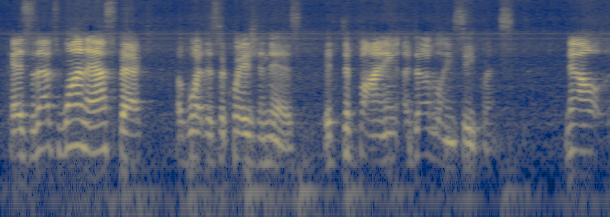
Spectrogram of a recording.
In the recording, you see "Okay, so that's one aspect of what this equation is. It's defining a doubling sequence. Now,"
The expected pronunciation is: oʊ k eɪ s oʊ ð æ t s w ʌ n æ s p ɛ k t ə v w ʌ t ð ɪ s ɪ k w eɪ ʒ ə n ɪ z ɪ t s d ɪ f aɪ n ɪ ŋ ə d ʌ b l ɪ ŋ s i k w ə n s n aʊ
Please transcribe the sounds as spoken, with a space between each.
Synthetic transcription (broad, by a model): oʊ k eɪ s oʊ ð æ t s w ʌ n æ s p ɛ k t ə v w ʌ t ð ɪ s ɪ k w eɪ ʒ ə n ɪ z ɪ t s d ɪ f aɪ n ɪ ŋ ə d ʌ b l ɪ ŋ s i k w ə n s n aʊ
